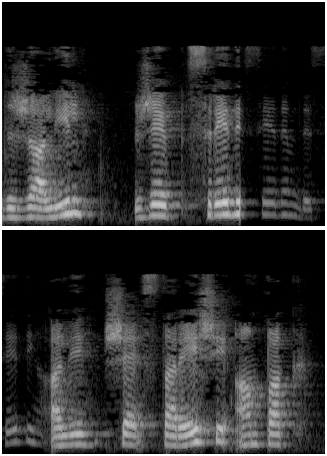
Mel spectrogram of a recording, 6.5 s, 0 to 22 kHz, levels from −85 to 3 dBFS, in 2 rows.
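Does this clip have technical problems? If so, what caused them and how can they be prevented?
Yes. Transcoding between lossy codecs runs through the whole speech clip: nothing survives above 9.7 kHz, and the smeared, swirly artefacts of a low-rate encoder sit under a second codec's own coloration. The sound points to a low-bitrate AAC-LC encode, around 32 kbit/s, that was likely re-encoded to WMA at a higher rate. The second pass cannot restore the lost band and spends its bits reproducing the first codec's damage. To prevent it, encode once from the original source and avoid converting one lossy file into another.

One channel inverted affects the section from 2.37 to 3.72 s, just before "ali še starejši". In the mono sum the speech drops by about 22 dB and leaves only a faint residue. This happens because one channel's polarity is likely reversed for that stretch, so the centred content common to both channels cancels. 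To prevent it, check polarity and mono compatibility on every edit or routing change that touches that section.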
